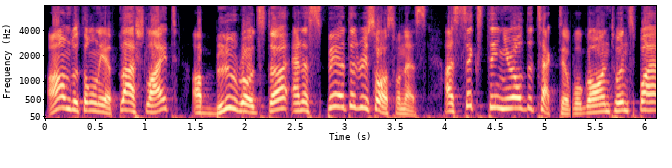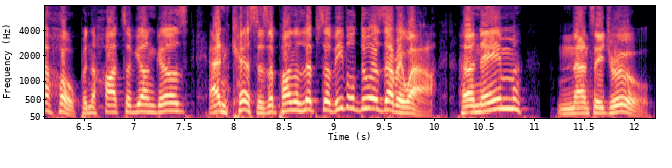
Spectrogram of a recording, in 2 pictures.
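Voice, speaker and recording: A man's voice: high voice, sing-song, a little fast, a bit bright, no room sound, studio quality. A man playing a grand, theatrical announcer, narrating a dramatic period game trailer. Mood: grand, suspenseful.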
